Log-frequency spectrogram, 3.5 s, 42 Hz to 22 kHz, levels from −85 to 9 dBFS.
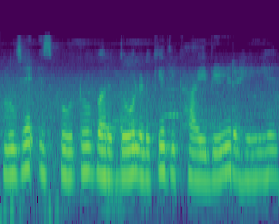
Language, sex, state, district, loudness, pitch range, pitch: Hindi, female, Madhya Pradesh, Umaria, -17 LUFS, 160-180 Hz, 170 Hz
